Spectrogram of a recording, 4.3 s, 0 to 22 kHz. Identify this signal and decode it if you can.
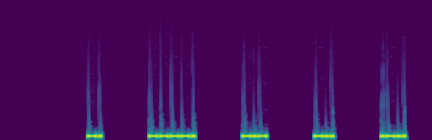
Morse code, heard as a keyed tone, about 42 wpm, spaced as for 15 wpm, 700 Hz. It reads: N9KDL
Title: USA Call Signs - 5 Characters - 6x Character Spacing - 45wpm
